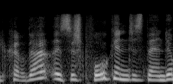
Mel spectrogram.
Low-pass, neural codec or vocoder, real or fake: 10.8 kHz; codec, 16 kHz in and 24 kHz out, 0.4 kbps, LongCat-Audio-Codec, four codebook decoder; fake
